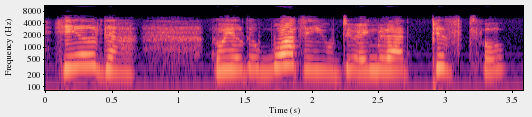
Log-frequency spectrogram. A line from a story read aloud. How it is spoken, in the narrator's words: began, then broke off with a piercing scream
